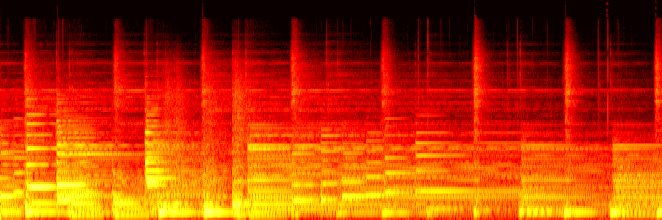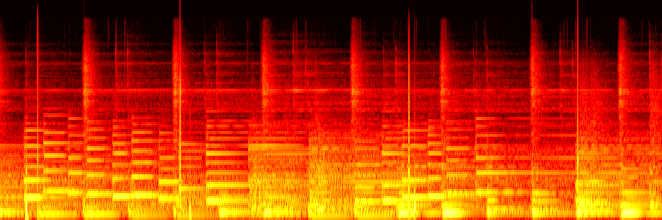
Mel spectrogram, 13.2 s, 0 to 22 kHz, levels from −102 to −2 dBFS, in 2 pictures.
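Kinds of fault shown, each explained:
Loud pop: sharp thumps about 20 dB above the sound, in close pairs at 6.88–7.02, 8.42–8.54 and 10.70–10.78 s, single at 12.39 s (about 15 dB). The sound continues beneath rather than dropping out, pointing to a likely voltage step.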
